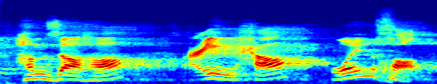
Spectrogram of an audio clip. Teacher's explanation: தொண்டையுடைய கீழ் பகுதி ஹம்ஸா ஹா தொண்டையுடைய நடுப்பகுதி ஐன் ஹா தொண்டையுடைய மேல் பகுதி வைன் ஹா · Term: தொண்டையுடைய எழுத்துக்கள்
